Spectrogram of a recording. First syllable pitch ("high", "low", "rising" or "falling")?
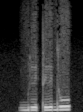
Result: low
